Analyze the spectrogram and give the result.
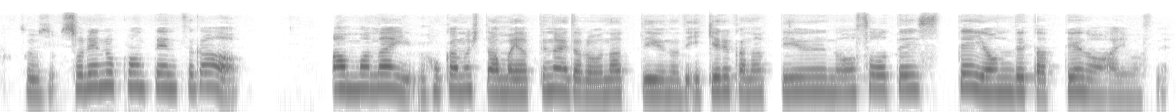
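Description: A woman speaks at a very fast pace with a fairly high pitch, fairly even intonation, big swings in loudness and a dark, mellow tone, in a dry, close sound with no echo. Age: 20s. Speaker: university student. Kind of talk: casual chat.

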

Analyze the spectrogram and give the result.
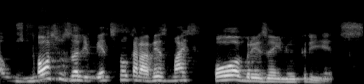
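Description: This is a man. His voice sits at a high pitch. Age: 40s. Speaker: physiologist, nutrition specialist. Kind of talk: live stream health talk. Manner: calm.

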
